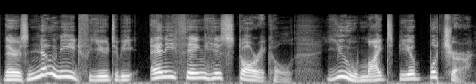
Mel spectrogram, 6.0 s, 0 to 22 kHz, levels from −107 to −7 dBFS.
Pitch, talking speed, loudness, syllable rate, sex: 175 Hz, 140 wpm, -17 LUFS, 4.0 syllables/s, male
